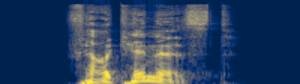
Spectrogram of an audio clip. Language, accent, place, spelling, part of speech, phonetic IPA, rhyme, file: German, Germany, Berlin, verkennest, verb, [fɛɐ̯ˈkɛnəst], -ɛnəst, De-verkennest.ogg
- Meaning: second-person singular subjunctive I of verkennen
